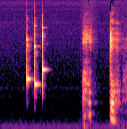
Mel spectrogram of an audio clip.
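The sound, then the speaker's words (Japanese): Three quick, bright electronic chimes of an incoming message notification on a phone, short and closely spaced, then quiet. “何かな？メッセージが来た。”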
